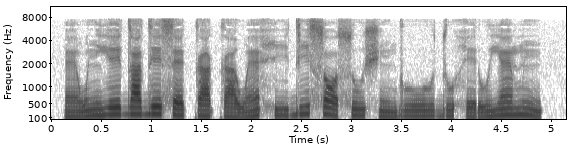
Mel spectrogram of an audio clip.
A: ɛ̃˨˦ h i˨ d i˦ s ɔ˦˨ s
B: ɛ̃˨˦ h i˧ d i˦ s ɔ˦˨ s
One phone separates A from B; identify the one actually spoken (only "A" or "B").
B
